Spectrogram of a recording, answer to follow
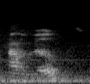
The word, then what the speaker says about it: Palenville: It was really Palenville. Oh, Oh, you just decided to say Paladin?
